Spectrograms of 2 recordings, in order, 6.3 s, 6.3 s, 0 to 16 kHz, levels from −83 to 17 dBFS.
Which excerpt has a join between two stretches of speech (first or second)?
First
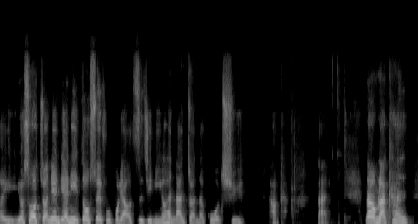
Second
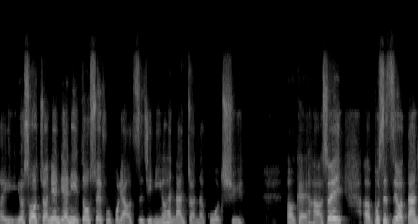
first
